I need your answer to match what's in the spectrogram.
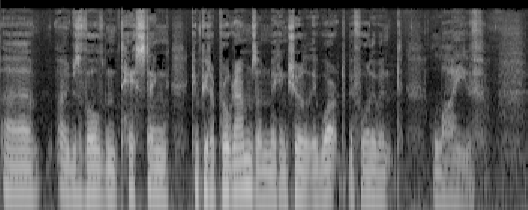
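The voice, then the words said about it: Scottish accent. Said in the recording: “talking with an accent ... the accent's not from these parts. I'm actually originally from Scotland.”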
